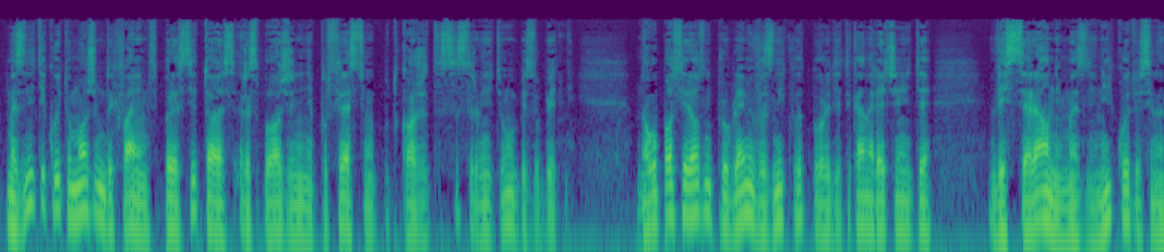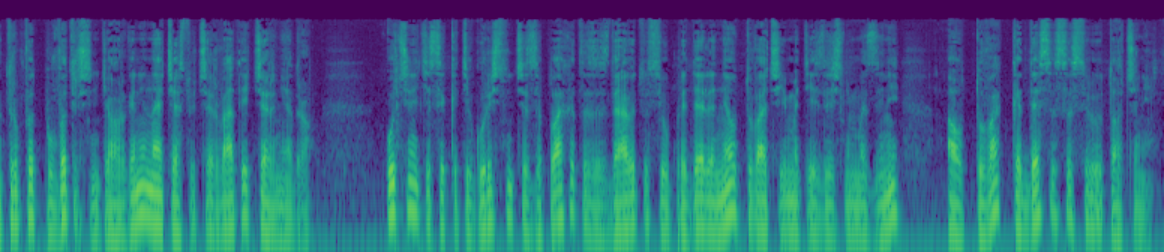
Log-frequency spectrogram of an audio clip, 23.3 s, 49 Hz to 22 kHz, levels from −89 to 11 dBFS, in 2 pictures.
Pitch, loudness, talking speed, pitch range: 90 Hz, -20 LUFS, 145 wpm, 80-105 Hz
